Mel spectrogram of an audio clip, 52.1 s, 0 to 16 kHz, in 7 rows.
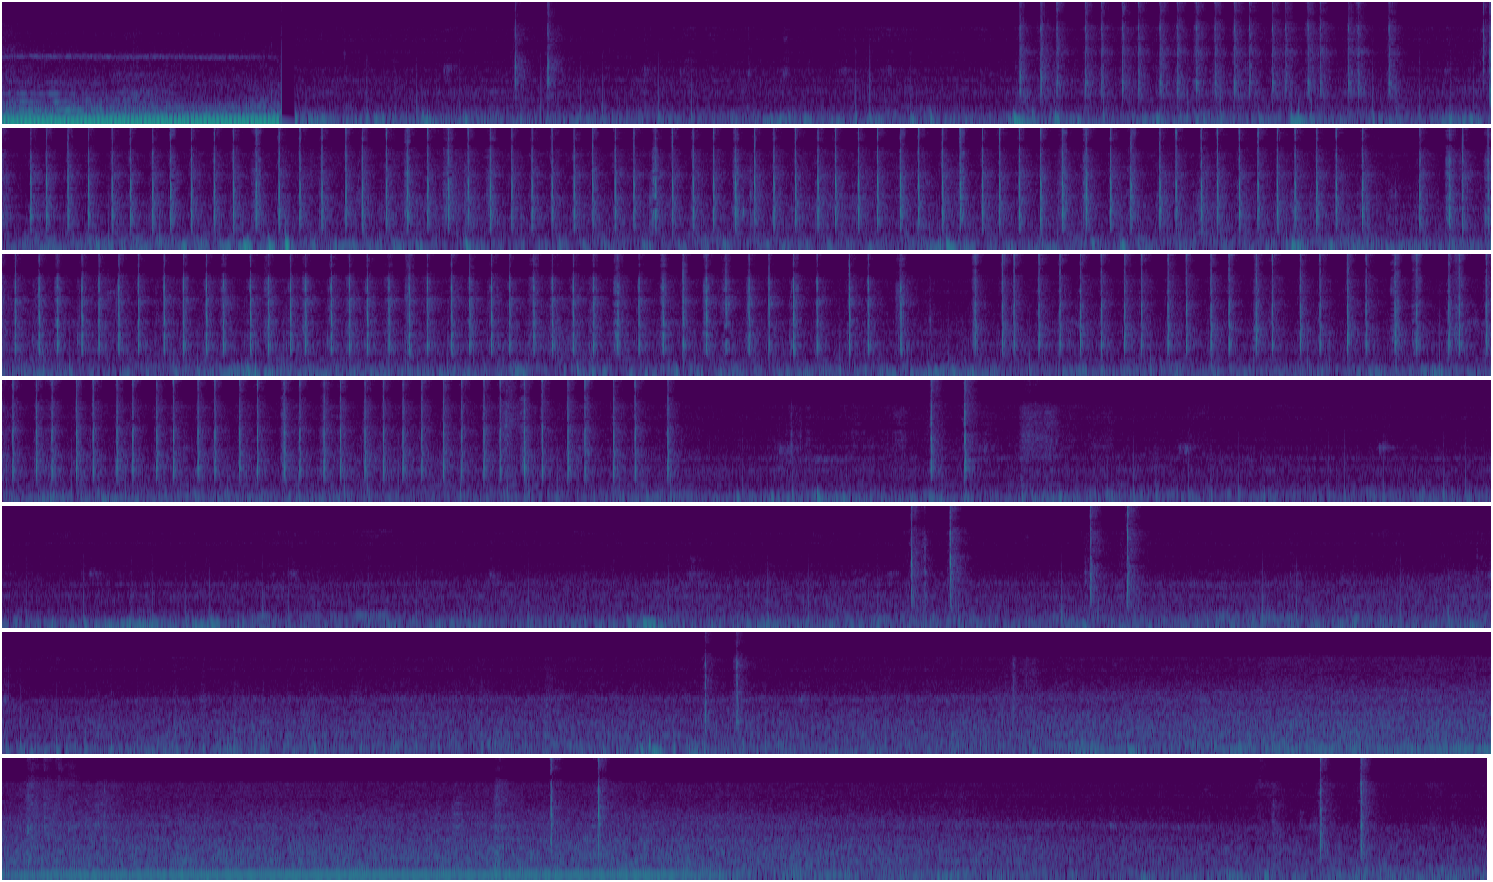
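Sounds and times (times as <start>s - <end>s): rapid mechanical ticking: 5.1s - 25.9s.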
